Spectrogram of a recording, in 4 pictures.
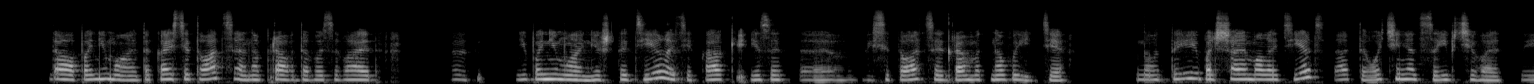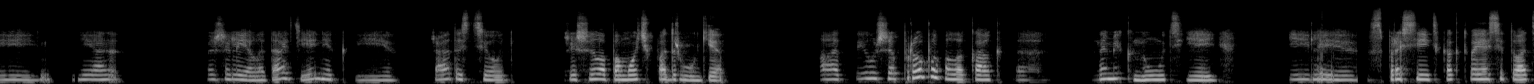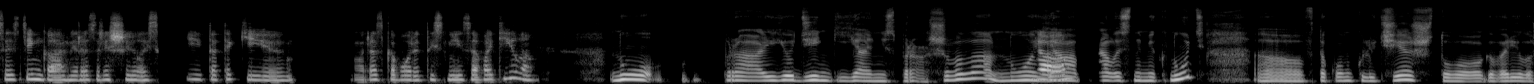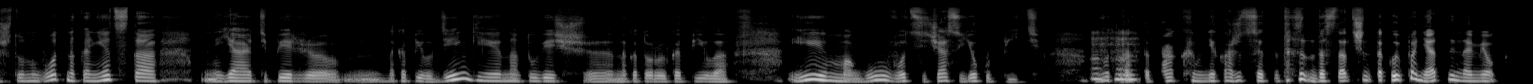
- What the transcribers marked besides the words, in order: other noise; other background noise; tapping; chuckle
- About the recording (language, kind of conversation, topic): Russian, advice, Как начать разговор о деньгах с близкими, если мне это неудобно?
